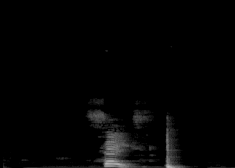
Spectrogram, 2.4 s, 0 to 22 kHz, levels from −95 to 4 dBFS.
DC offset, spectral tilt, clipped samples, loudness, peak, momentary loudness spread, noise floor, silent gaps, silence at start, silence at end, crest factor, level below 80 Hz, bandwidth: under 0.1%; -6.5 dB/octave; under 0.1%; -38 LUFS; -20 dBFS; 11 LU; -85 dBFS; none; 1.05 s; 0.55 s; 20 dB; -68 dBFS; 9 kHz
